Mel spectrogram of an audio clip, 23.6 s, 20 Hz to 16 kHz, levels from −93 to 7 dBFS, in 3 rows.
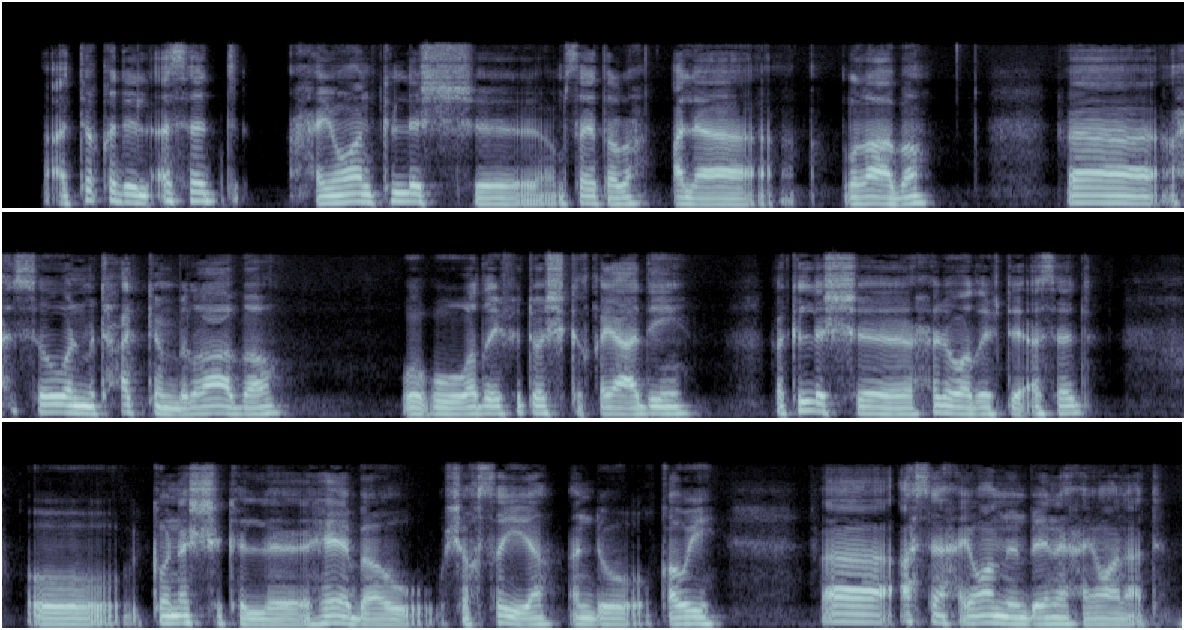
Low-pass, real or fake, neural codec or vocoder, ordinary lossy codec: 7.2 kHz; real; none; Opus, 64 kbps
